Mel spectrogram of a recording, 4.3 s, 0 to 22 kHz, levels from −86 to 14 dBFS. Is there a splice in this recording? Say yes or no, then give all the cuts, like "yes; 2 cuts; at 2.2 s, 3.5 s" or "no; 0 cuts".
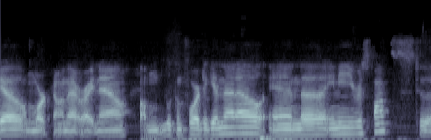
yes; 1 cut; at 1.4 s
